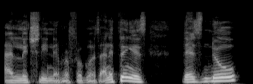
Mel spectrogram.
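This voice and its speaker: With a lowish, mellow, sing-song voice, this young Nigerian guest talks fast as he candidly recounts his story in a casual interview. His accent blends Nigerian, British and Canadian, and "like" shows up constantly. The recording is dry and clean, studio quality.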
